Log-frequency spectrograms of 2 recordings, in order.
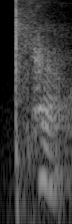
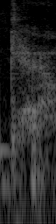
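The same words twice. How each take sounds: First: "Cow" as one very loud beat; clapped-out syllable. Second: Said in the usual way. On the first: Shown as a demonstration. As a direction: punch "Cow" hard in a single clap. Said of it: "we're gonna clap out some syllables". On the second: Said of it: "let's do cow".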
